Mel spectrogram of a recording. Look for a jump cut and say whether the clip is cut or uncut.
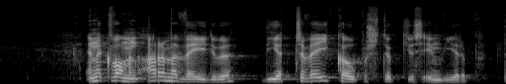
uncut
